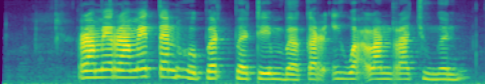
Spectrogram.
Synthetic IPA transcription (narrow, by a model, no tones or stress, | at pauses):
rameɾamet̪ɛnɦob̥a̤rt̪̚b̥ä̤ɖ̥e̤mbakariwa̰ʔlanrad̥ʒ̥ṳŋan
